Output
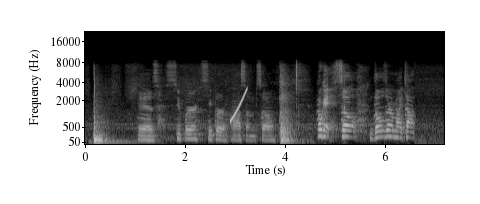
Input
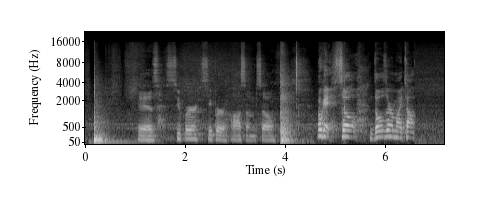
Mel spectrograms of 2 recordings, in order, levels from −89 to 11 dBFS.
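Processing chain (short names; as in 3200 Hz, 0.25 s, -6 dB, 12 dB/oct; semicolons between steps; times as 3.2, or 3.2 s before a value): harmoniser +12 st -18 dB; downsampling 16000 Hz; painted sound rise, 2.9–3.25, 690–3300 Hz -13 dBFS; gain -6 dB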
